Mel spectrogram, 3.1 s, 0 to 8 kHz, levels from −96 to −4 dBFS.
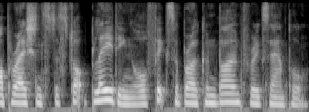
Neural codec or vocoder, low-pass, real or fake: none; 7.2 kHz; real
